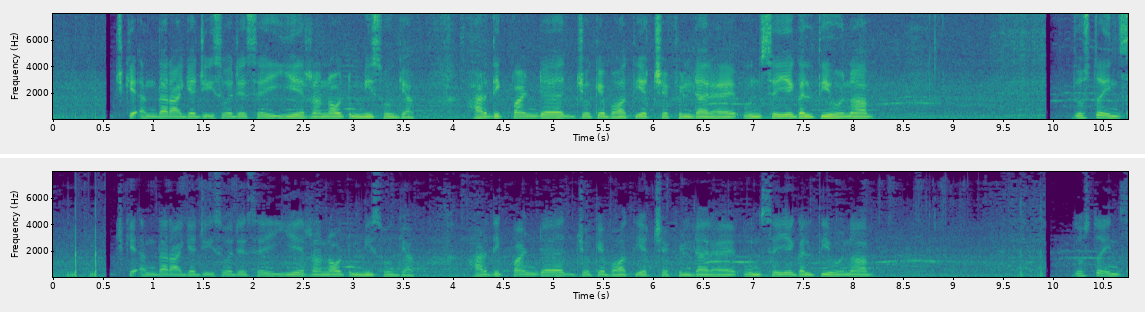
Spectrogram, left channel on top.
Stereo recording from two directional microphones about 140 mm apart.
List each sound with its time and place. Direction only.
0.7 s speech: 35° left (ahead or behind)
10.2 s speech: 35° left (ahead or behind)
